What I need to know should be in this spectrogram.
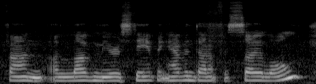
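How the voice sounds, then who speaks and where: A woman is speaking at a moderate pace. Her voice has a dark, mellow tone. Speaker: craft demonstrator. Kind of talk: tutorial. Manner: casual, hesitant with fillers.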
